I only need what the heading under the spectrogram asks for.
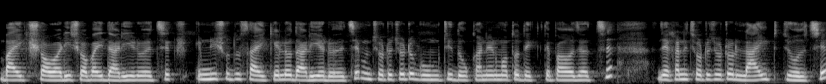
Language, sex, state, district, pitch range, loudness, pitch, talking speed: Bengali, female, West Bengal, Jalpaiguri, 200-235 Hz, -15 LUFS, 215 Hz, 165 wpm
